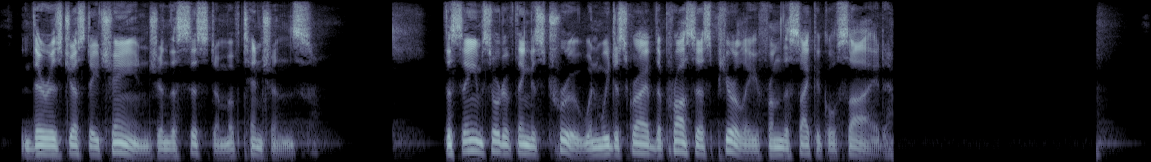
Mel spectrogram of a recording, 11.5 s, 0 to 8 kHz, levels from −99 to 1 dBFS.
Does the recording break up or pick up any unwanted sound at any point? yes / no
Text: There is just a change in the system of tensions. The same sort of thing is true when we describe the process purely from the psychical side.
no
